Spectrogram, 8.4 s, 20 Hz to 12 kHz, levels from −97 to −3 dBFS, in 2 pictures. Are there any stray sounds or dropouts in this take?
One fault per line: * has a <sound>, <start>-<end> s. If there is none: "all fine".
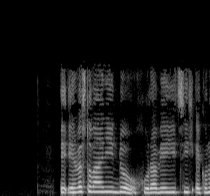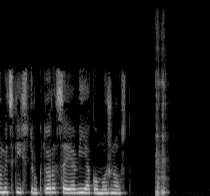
* has a throat clearing, 7.3-7.6 s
